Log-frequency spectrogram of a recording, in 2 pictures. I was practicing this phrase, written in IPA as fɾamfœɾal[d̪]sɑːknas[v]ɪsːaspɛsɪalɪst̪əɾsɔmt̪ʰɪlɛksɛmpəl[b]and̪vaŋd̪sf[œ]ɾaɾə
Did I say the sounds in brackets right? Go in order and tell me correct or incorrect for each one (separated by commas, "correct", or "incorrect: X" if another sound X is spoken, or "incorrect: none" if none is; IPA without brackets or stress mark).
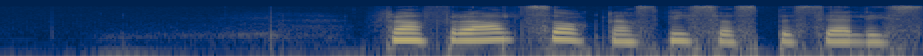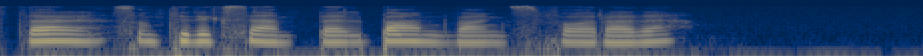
incorrect: t̪, correct, correct, incorrect: œː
